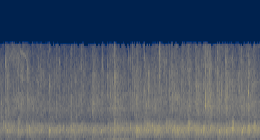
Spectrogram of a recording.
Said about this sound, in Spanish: Por eso, ¿cuánto les dan? Un aplauso al Señor.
